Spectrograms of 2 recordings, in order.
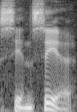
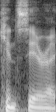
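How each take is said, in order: First: It is pronounced the English way. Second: It is pronounced the Latin way. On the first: "I'm not a Latin scholar, so I naturally pronounced it sincere" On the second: "The pronunciation would be censere in, in Latin"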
